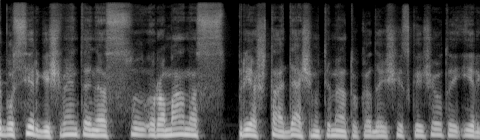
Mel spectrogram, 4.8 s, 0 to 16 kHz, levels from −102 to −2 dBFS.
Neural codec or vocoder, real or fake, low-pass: autoencoder, 48 kHz, 128 numbers a frame, DAC-VAE, trained on Japanese speech; fake; 14.4 kHz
